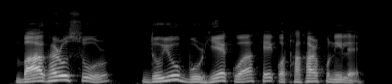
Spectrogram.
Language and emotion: Assamese, neutral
